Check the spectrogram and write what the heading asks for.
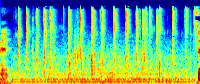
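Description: Plastic pens, pencils and markers clicking against each other as they are dropped one after another into a fabric pouch: a quick, irregular run of small clicks.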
